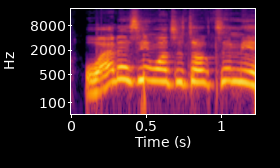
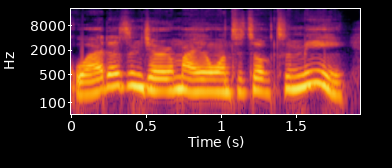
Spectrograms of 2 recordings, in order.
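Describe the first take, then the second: First: Mock whine. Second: Said in the usual way. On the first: Voicing Heather, mocking repeat.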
